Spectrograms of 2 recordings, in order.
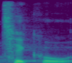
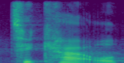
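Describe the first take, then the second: First: The name sounds like the everyday word tickle. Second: The name does not sound like tickle. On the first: The speaker calls it wrong. "not Tickle as Dawn calls them" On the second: The speaker calls it right. "I do need to say it correctly"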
